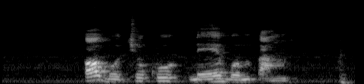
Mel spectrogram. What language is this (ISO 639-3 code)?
ibo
